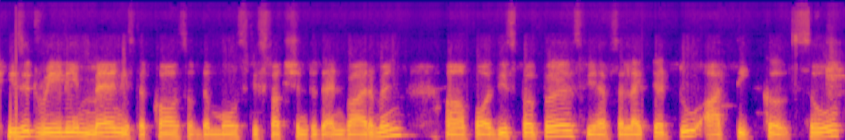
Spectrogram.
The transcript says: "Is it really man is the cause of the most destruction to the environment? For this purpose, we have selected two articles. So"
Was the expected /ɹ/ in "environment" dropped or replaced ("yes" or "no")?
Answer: no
